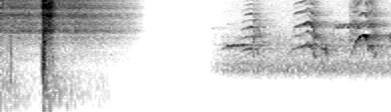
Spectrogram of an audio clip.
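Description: A short musical sting of sharp hits for a title card, ringing out and fading within about a second. After a brief silence, small birds start chirping over a steady outdoor hiss.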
